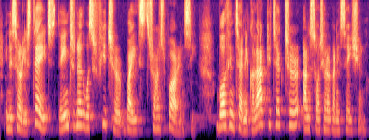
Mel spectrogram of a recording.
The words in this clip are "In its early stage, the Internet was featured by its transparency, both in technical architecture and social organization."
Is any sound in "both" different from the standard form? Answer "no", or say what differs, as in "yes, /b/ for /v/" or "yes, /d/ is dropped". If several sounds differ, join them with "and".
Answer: no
